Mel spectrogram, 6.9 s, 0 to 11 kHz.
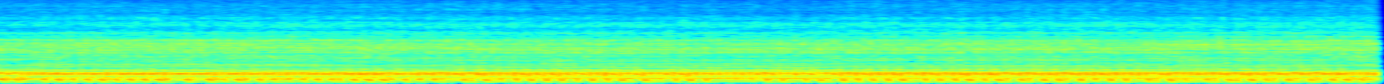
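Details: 1970 Honda SL350 twin, first start during restoration with gas poured down the plug holes, one carb leaking fuel: quick, even, steady putter with no misses or knocks. Engine idles smoothly.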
